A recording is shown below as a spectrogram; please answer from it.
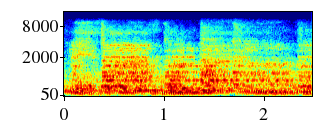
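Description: Church choir singing gospel music, several voices holding sustained chords.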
